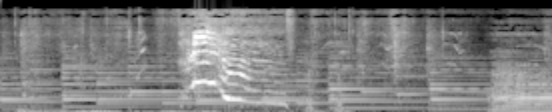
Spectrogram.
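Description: A bamboo rat gives one loud squeal, falling in pitch, about a second and a half in, over steady background music.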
